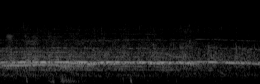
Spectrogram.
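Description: A crowd at Glenarm applauds steadily for the full few seconds as someone is welcomed up to pray, a dense wash of clapping with a sustained high cheer or whistle running over it. No one speaks.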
